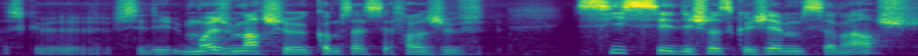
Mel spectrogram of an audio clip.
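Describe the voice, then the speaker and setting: Fairly quick in pace, a man speaks at a medium pitch. His intonation stays fairly even. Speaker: engineering student. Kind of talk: casual interview. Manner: fast.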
